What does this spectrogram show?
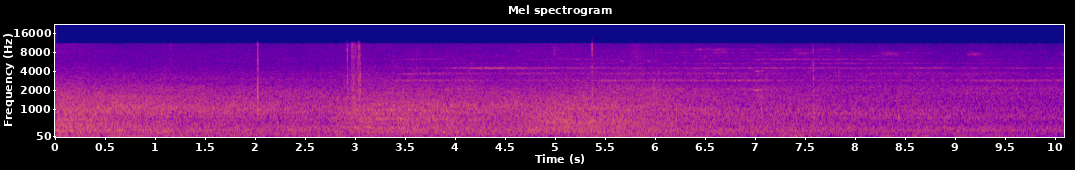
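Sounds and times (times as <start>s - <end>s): train rumbling past: 0.0s - 10.0s.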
